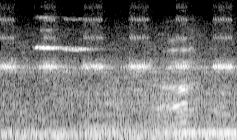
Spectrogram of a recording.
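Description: Insect chirping in short, even, high-pitched pulses, a little more than two a second, over low outdoor background rumble.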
